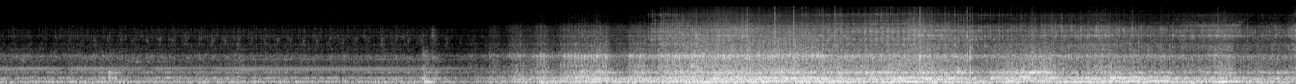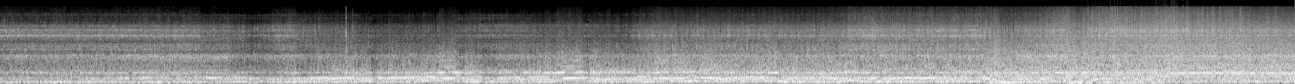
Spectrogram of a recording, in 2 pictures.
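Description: The engine of a 1992 Cadillac Brougham hearse derby car, breathing through open exhaust stacks. It runs lower for the first five seconds, with one sharp knock about four seconds in, then revs hard and runs loud, its pitch rising and falling as it drives.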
